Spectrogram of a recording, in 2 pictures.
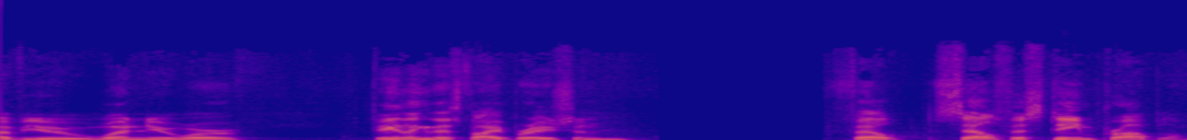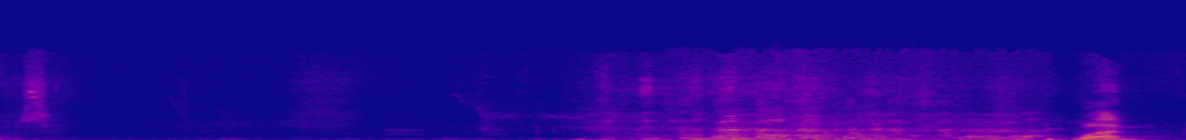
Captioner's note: laughter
